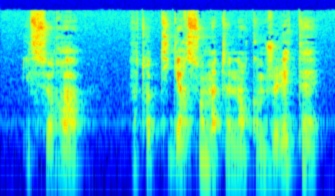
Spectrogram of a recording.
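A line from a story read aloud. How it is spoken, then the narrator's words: Trembling voice. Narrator (French): dit-il d'une voix tremblante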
